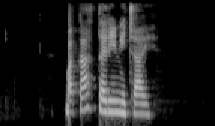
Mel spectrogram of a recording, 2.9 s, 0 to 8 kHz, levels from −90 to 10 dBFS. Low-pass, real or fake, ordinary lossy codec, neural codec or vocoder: 7.2 kHz; real; MP3, 64 kbps; none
